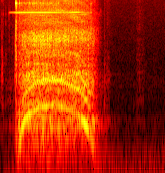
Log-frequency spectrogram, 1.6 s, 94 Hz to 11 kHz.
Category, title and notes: Sound effects > Other mechanisms, engines, machines
Milwaukee impact driver foley-002
Drill, Foley, fx, Household, Impact, Mechanical, Metallic, Motor, Scrape, sfx, Shop, Tool, Tools, Woodshop, Workshop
